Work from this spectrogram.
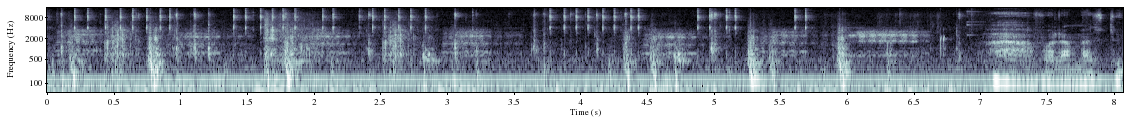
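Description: Sheep bleating in the Minecraft video game, short repeated bleats mixed with steady keyboard typing, a constant low hum and game sounds, with a voice talking throughout.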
